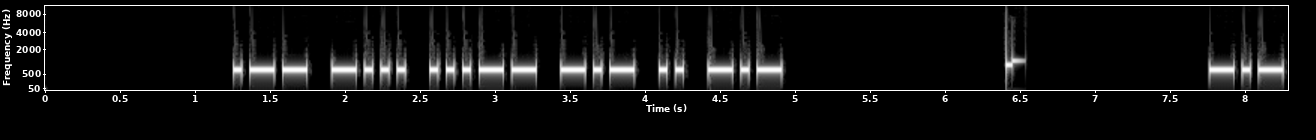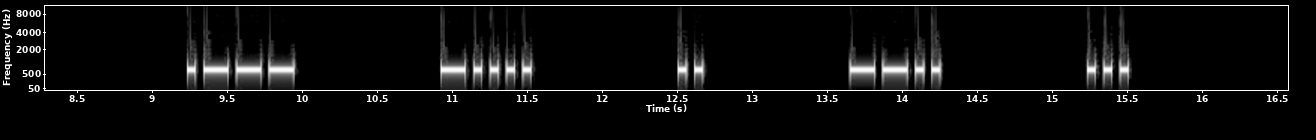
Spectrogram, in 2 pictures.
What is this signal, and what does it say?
Morse code, heard as a keyed tone, about 22 wpm, spaced as for 11 wpm, 700 Hz. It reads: WB3KIK KJ6IZS
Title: USA Call Signs - 6 Characters - 6x Character Spacing - 22wpm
